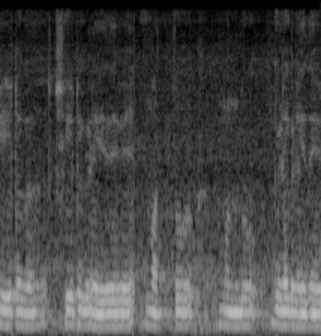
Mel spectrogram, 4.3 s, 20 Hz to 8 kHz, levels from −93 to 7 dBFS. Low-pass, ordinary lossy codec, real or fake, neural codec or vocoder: 7.2 kHz; none; fake; vocoder, 22.05 kHz, 80 mel bands, WaveNeXt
